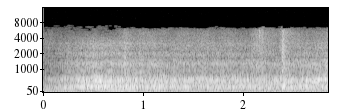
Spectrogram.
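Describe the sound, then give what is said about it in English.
A car engine idles and strains while reversing, a steady loud rumble, with a few brief scraping brushes as it pushes backward through hedges. “Like backing the car through a jungle have to get the clippers after him pretty soon.”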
